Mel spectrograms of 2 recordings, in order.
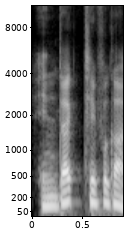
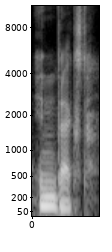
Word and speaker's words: indexed: An inductive family is an indective가 아니라 indexed.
